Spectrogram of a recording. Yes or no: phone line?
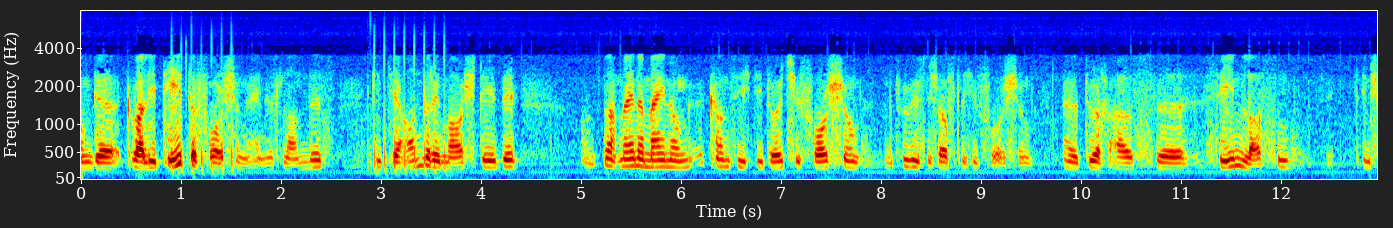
yes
